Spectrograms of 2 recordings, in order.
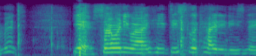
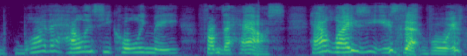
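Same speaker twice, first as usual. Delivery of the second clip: mock exasperated mum; 5 semitones higher, 6 dB louder than usual. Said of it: "mum of the year here going".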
